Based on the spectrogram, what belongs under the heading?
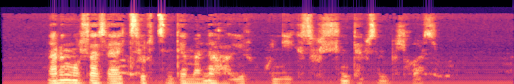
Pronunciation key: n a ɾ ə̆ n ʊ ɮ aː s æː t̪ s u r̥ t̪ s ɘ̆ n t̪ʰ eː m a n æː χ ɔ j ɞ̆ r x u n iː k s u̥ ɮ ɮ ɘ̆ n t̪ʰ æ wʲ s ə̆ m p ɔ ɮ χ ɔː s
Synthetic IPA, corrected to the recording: n a ɾ ə̆ ŋ ʊ ɮ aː s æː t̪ s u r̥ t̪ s ɘ̆ n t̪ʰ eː m a n æː χ ɔ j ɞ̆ r x u n iː k s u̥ ɮ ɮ ɘ̆ n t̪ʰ æ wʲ s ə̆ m p ɔ ɮ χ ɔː s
